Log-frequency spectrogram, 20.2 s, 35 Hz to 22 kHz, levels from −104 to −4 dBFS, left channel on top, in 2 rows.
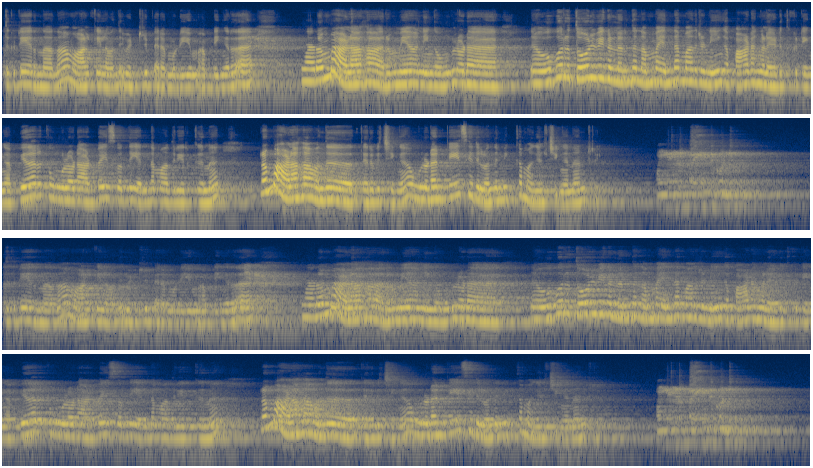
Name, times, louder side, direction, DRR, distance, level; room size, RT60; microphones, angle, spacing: voice 1, 0.0-3.1 3.7-6.2 6.6-12.8 13.3-17.5, left 5 dB, 70° left, 11 dB, 0.3 m, -25 dB
voice 2, 3.0-3.4 18.3-19.2, equal, 45° right, -5 dB, 1.7 m, -37 dB
11.5 x 4.6 x 3.8 m, 2.7 s
head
